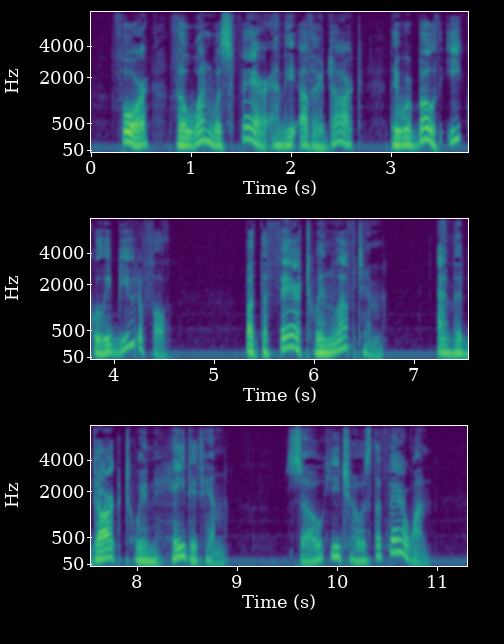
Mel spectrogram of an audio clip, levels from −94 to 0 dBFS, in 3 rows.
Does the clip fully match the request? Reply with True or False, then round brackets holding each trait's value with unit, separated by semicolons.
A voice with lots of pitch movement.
True (7.4 semitones)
